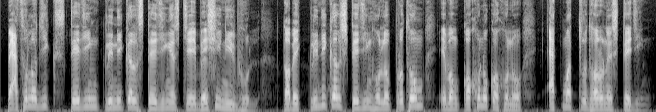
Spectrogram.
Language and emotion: Bengali, neutral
